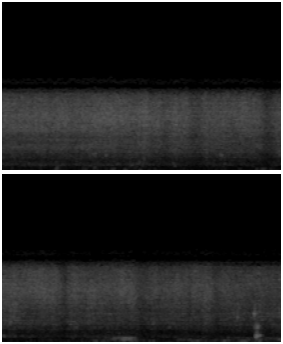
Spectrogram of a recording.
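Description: Faint, steady sizzle of food stir-frying in a wok, with light scraping and clicking as chopsticks toss it.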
